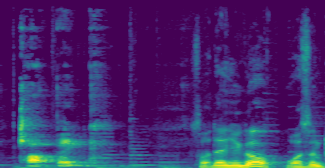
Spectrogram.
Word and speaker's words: Czapek: I'm pretty sure that in Polish we pronounce it Czapek.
